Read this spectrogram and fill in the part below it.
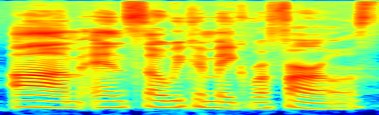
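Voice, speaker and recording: A woman from a nonprofit giving a conversational comment at a conference, with a loud voice and frequent filler words. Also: low voice, steady tone, brisk, gravelly. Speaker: nonprofit staffer. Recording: reverberant conference hall.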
